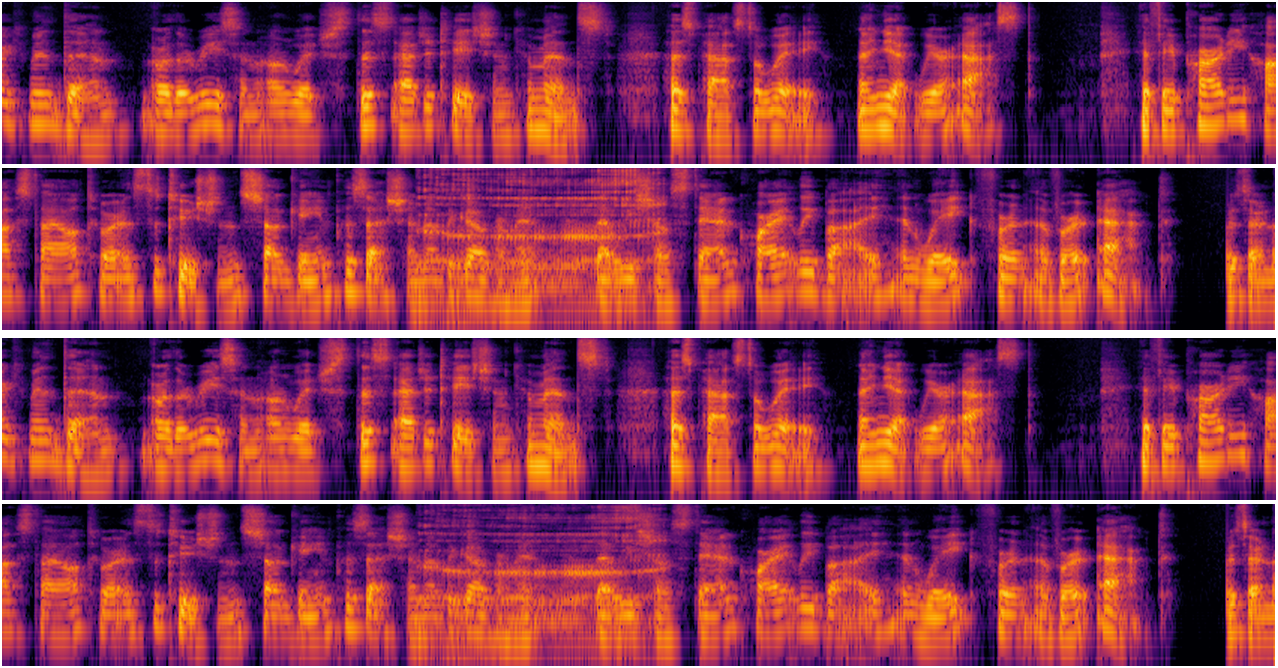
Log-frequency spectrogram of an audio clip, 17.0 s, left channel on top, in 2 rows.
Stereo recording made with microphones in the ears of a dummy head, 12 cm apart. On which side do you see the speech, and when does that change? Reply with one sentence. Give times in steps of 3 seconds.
In this clip you hear the speech on the right from 0 s, on the left from 6 s and in the centre from 15 s.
